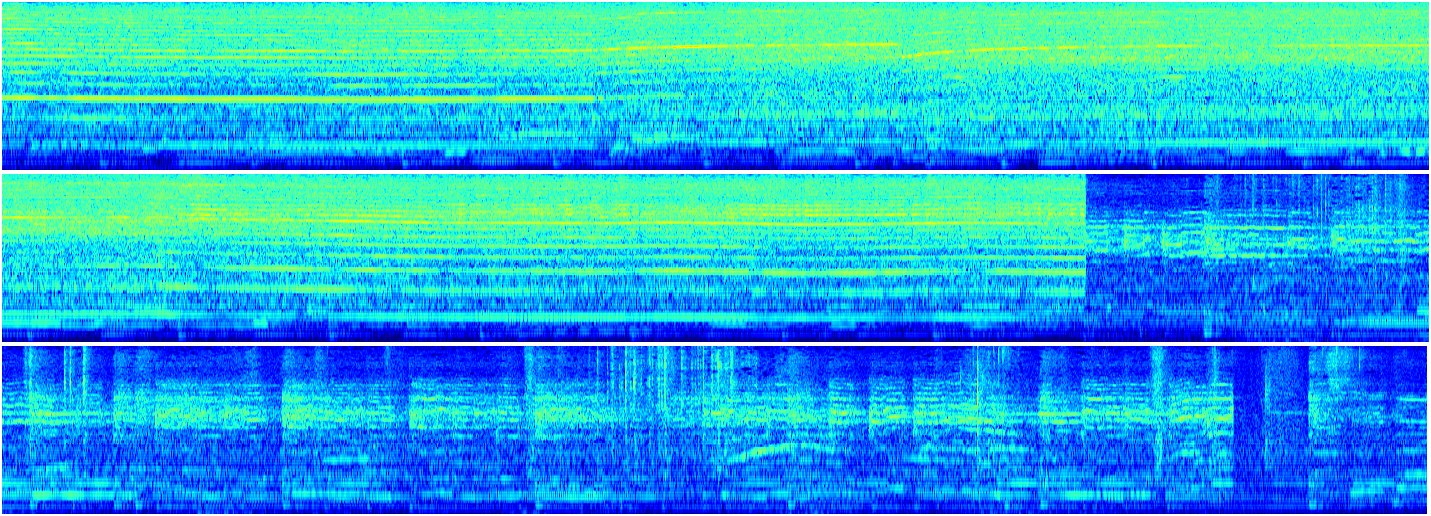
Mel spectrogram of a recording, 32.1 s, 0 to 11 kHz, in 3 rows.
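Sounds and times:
router whining cutting wood: 0:00.0 - 0:18.9.

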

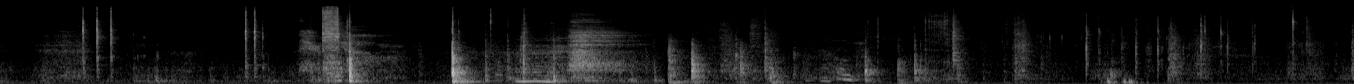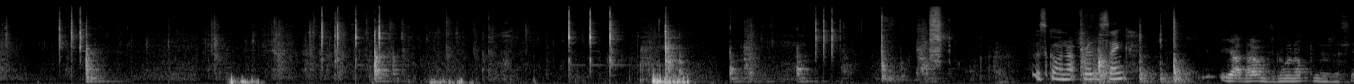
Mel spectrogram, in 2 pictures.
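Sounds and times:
clicks taps and rattles of tubing: 0:00.8 - 0:01.7, 0:02.4 - 0:03.5, 0:08.6 - 0:23.6.

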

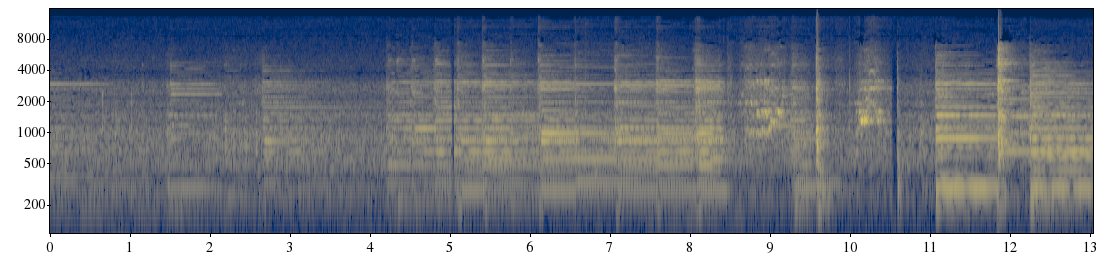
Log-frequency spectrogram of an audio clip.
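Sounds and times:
acoustic guitar strummed: 0:00.0 - 0:13.0.

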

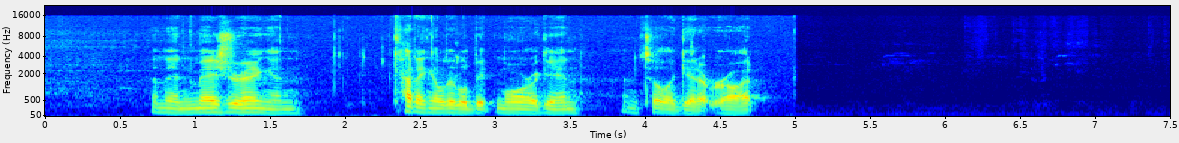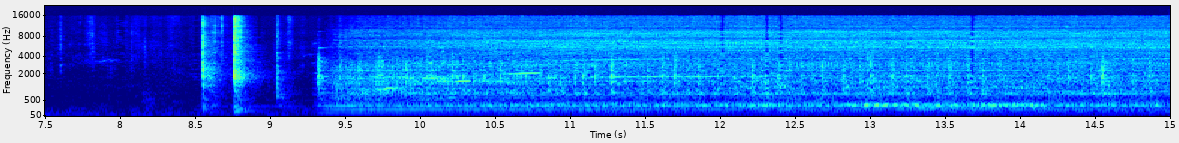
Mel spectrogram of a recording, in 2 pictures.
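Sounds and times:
metal lathe motor hum: 0:09.3 - 0:15.0.

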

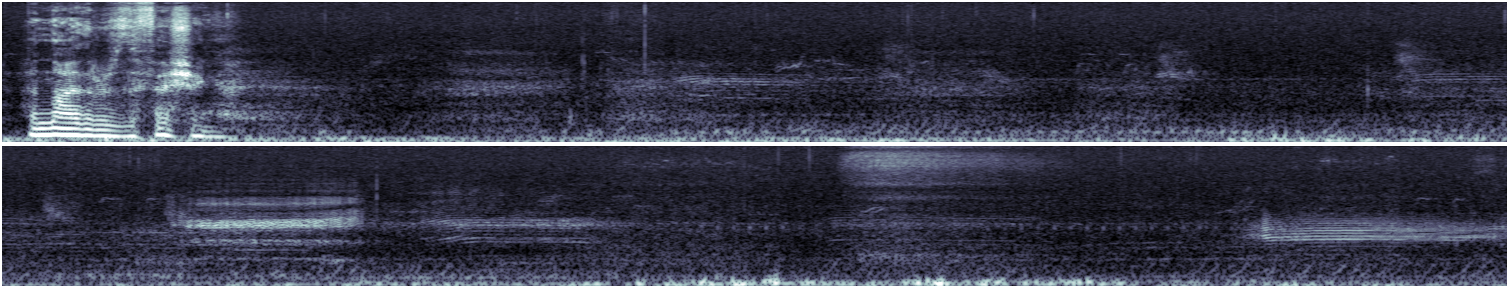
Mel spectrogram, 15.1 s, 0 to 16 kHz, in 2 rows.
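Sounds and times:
wind rumble on microphone: 0:01.2 - 0:15.0
sheep bleating: 0:08.3 - 0:10.6, 0:13.6 - 0:15.0.

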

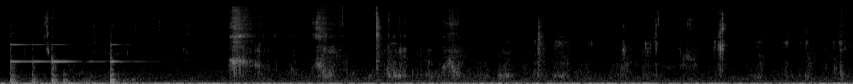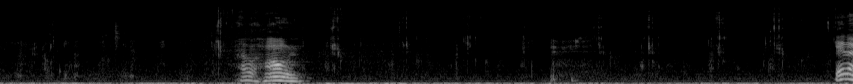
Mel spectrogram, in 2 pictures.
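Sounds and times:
crunchy chewing: 0:01.5 - 0:10.9, 0:11.8 - 0:16.9.

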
